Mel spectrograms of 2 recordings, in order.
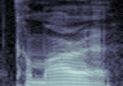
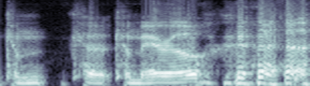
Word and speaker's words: Kamaara: He is the one and only Kamaara.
